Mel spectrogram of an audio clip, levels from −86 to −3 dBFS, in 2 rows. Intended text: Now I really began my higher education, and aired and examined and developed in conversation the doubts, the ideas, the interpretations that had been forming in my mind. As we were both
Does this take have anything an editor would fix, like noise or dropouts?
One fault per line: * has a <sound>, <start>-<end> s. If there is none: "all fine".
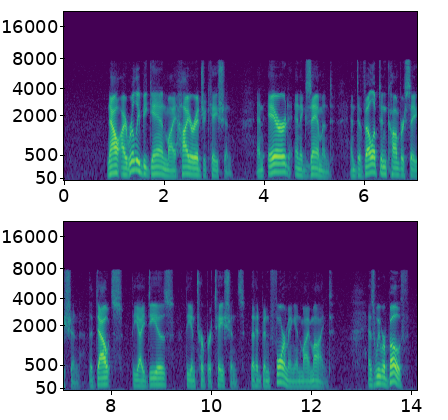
all fine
